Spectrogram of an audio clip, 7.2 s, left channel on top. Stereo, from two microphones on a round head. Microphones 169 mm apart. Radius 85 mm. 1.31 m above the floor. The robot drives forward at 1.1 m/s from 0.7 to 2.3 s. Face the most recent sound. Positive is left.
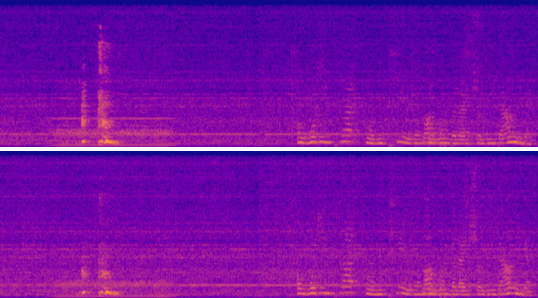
turn(degrees=-80)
